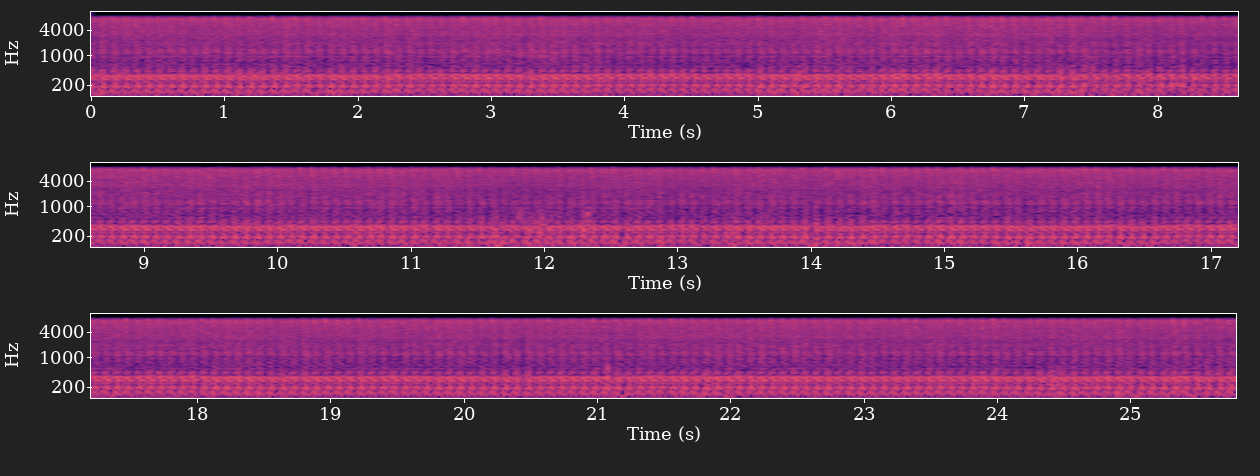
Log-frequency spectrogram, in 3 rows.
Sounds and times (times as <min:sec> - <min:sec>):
Wind noise (microphone): 0:11.2 - 0:14.2.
